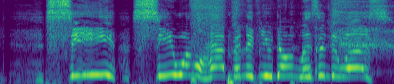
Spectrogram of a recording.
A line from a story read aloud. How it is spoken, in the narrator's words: Carlos yells at it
